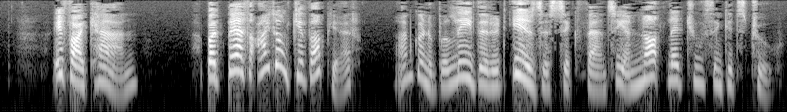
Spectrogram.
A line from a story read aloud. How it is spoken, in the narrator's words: said Joe, trying to speak cheerfully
